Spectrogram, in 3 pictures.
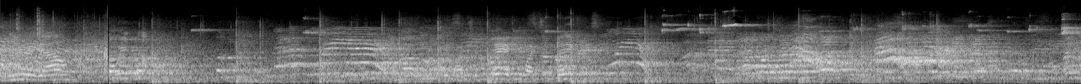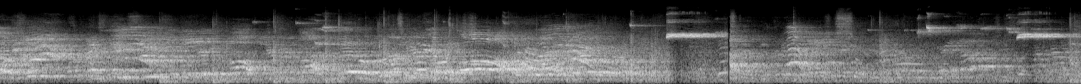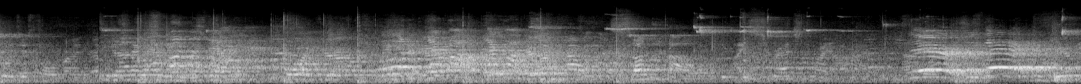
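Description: Basketball bouncing on a hardwood gym floor during play, with spectators' and players' voices and shouts running throughout in a reverberant gym. Two short high-pitched squeaks come about halfway through.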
